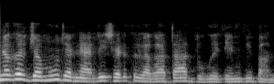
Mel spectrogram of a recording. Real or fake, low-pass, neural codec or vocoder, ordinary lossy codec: fake; 7.2 kHz; codec, 16 kHz, 4 kbps, FreqCodec, smaller model; Opus, 24 kbps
